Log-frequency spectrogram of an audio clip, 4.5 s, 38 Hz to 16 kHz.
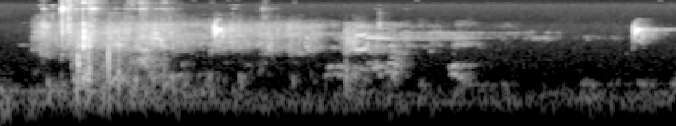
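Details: A bird chirping in a tree, giving short, high chirps near 1.4, 2.3 and 4.2 seconds, with a burst of broadband noise in the first second.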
